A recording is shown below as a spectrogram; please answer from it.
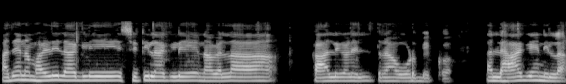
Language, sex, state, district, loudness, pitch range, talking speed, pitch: Kannada, male, Karnataka, Dharwad, -15 LUFS, 165-190 Hz, 105 wpm, 175 Hz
